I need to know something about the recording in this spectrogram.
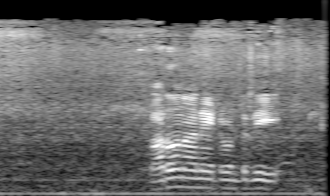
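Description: A man speaking, his voice starting about a second in, over a steady low background hum.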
